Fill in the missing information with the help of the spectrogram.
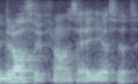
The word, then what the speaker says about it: Jesus: Gabriel Jesus i City. – Ja. – Som snyggt uttal där, annars får ni med mejla. – Ja, nej, Jesus, helt korrekt.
